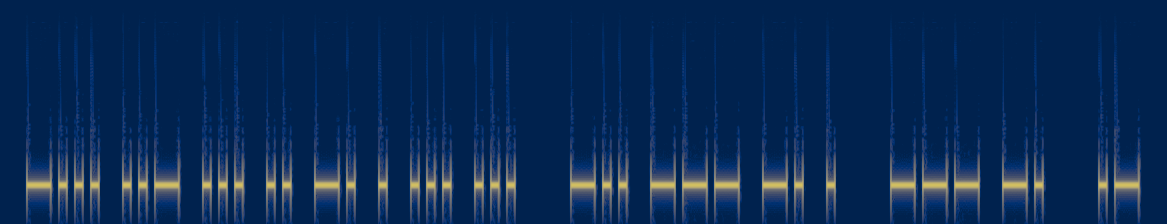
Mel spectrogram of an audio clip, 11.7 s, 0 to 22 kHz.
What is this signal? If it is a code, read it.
Morse code, heard as a keyed tone, about 15 wpm, 690 Hz. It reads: BUSINESS DONE ON A
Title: Sentences from Top 1000 Words - Review Part 5 - 15wpm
